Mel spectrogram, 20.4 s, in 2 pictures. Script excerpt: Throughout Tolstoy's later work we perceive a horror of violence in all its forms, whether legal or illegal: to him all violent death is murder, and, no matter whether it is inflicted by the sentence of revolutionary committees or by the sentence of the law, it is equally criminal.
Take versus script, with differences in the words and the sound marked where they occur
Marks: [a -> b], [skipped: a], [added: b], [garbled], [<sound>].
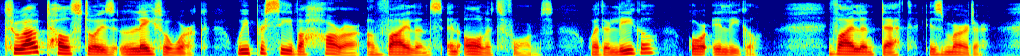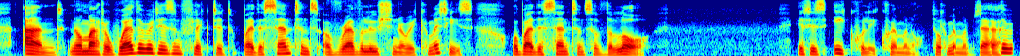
Throughout Tolstoy's later work we perceive a horror of violence in all its forms, whether legal or illegal: [skipped: to him all] violent death is murder, and, no matter whether it is inflicted by the sentence of revolutionary committees or by the sentence of the law, it is equally criminal. [garbled]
